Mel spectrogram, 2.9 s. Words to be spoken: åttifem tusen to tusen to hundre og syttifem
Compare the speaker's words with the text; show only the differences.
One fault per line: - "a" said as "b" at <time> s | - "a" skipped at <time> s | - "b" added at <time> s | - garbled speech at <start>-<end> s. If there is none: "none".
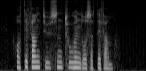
- "tusen to" skipped at 1.5 s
